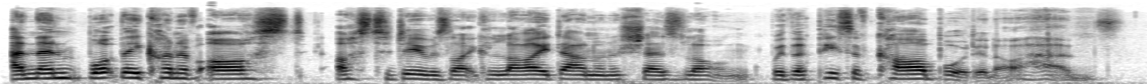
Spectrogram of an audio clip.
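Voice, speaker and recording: A young woman from Leeds, a podcast guest telling stories in casual chat, animated and quick to laugh. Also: lowish voice. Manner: giggly, animated storyteller.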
